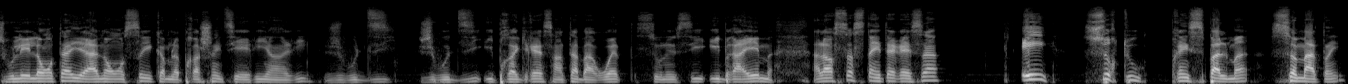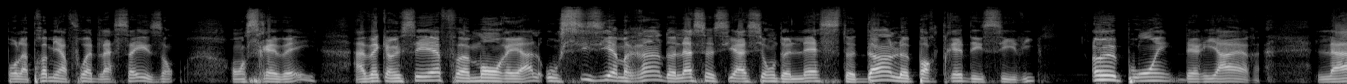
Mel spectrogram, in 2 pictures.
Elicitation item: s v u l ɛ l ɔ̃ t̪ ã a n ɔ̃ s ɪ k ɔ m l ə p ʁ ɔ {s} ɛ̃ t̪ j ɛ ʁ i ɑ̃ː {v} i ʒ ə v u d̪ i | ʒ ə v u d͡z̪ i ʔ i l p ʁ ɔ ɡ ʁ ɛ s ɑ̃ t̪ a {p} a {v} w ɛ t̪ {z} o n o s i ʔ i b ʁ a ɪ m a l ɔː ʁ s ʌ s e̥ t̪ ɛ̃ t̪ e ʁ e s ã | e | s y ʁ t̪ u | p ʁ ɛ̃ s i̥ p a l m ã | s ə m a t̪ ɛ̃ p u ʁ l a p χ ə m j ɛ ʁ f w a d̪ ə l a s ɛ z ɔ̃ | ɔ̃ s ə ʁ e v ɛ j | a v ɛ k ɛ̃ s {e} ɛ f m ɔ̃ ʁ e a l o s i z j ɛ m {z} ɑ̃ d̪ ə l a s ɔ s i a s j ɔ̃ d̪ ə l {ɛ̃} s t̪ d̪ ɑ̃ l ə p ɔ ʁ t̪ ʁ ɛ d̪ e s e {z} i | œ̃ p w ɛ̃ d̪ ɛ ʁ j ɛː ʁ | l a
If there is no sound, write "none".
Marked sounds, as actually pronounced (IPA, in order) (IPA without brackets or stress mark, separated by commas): ʃ, ʁ, b, ʁ, s, e, ʁ, ɛ, ʁ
